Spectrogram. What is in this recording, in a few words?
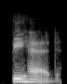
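"behead", American English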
